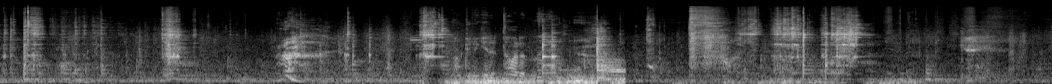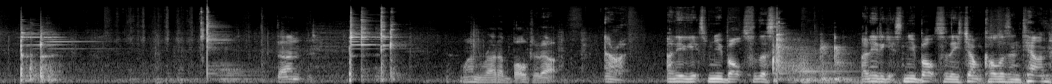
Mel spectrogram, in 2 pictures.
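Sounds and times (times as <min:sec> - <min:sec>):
low rumble: 0:04.4 - 0:09.6.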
